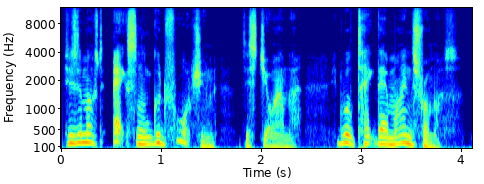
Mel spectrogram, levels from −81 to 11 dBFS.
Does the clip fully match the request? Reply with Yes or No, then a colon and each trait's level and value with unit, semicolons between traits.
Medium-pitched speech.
Yes: medium, 145 Hz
